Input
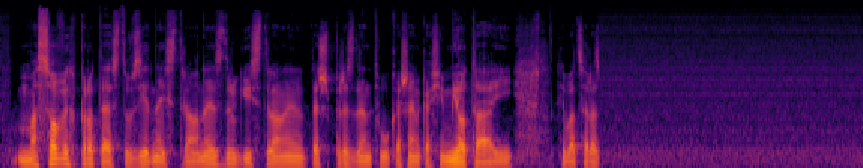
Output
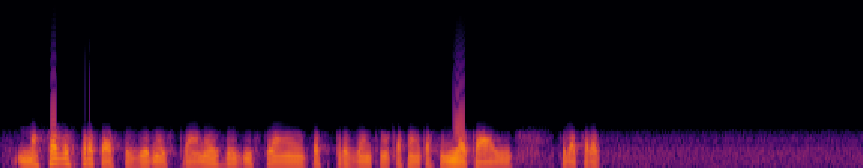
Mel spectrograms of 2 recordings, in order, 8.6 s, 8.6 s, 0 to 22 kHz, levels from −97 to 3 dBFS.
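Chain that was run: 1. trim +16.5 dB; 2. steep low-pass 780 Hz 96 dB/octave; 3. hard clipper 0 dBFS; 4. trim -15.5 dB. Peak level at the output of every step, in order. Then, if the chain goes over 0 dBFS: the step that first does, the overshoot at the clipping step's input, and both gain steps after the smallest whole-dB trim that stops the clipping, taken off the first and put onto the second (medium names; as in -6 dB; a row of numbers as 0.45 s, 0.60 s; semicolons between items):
+7.0 dBFS, +4.5 dBFS, 0.0 dBFS, -15.5 dBFS; step 1, 4.5 dB; step 1 +11.5 dB, step 4 -10.5 dB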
